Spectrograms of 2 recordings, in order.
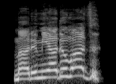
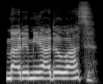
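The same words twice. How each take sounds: First: Battle cry building to the end; attack call. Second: Weapon name on a level, steady pitch; measured call of a weapon name; composed invocation. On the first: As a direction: pitch climbing through the weapon name. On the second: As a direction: intone マルミアドワーズ evenly, falling at the very end. Calm naming of the weapon. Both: Acted.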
